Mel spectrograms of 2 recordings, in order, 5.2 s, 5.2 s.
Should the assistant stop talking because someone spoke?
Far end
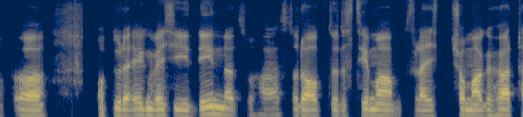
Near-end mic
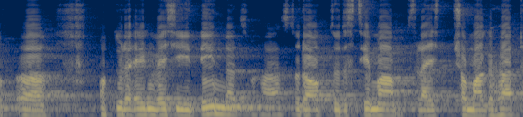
No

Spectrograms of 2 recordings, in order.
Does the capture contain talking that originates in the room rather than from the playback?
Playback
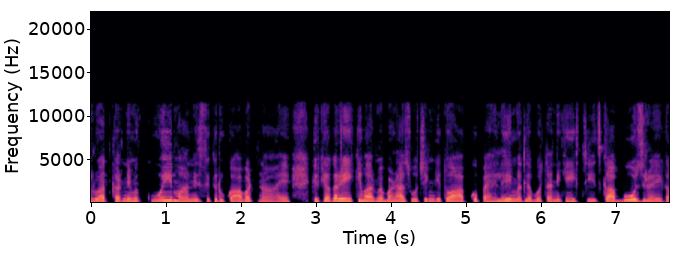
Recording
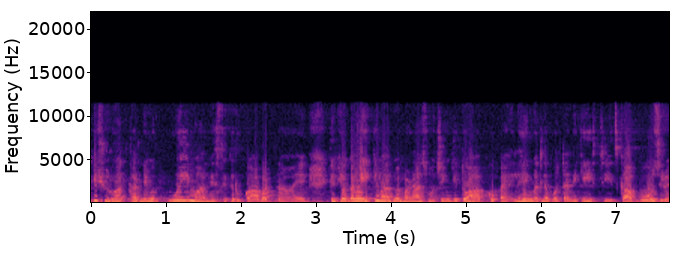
No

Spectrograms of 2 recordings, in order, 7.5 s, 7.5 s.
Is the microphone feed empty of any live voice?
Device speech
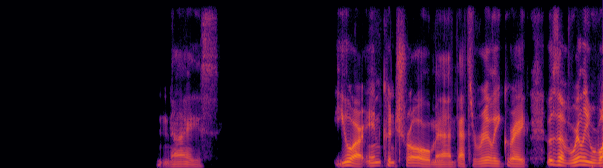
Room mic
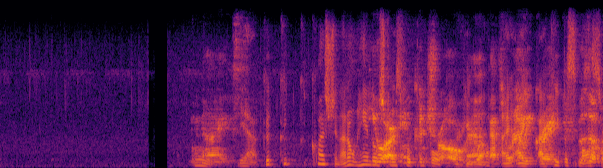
No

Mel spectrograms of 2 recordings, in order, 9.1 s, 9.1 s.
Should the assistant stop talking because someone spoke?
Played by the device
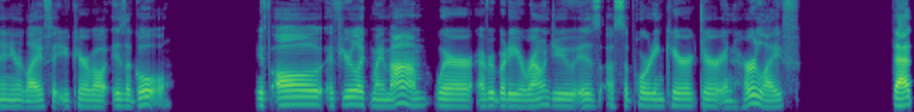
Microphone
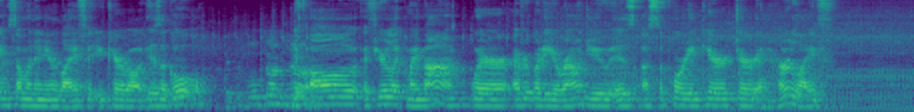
Yes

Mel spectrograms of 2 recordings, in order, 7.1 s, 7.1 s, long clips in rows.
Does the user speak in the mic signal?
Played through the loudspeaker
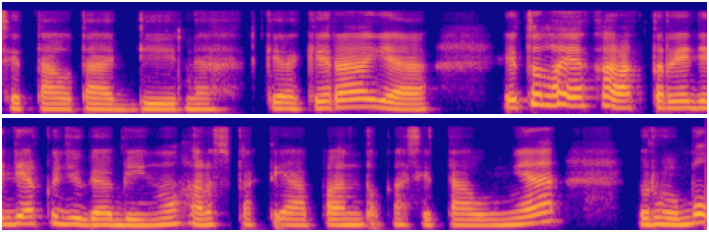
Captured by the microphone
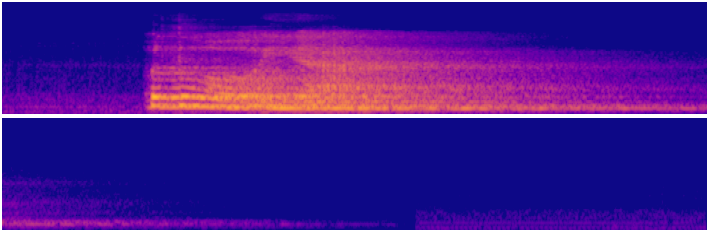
Yes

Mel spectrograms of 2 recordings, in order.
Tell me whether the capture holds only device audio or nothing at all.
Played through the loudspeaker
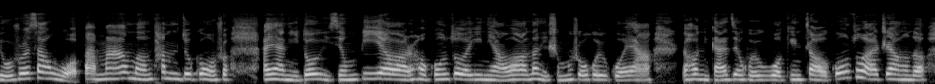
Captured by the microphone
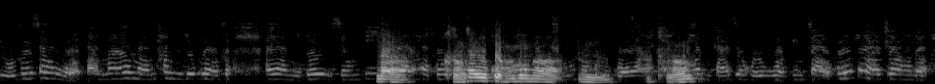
No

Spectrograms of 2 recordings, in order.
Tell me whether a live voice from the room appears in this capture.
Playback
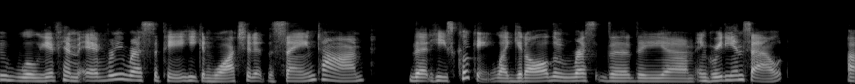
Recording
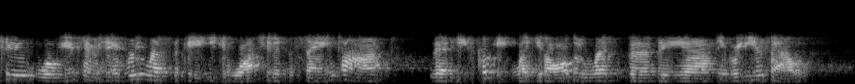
No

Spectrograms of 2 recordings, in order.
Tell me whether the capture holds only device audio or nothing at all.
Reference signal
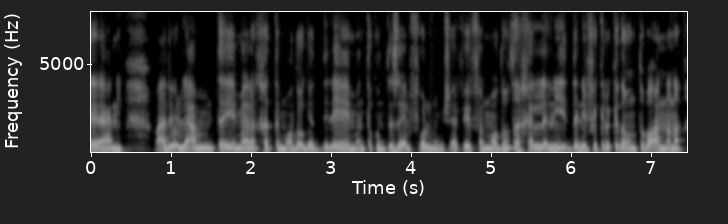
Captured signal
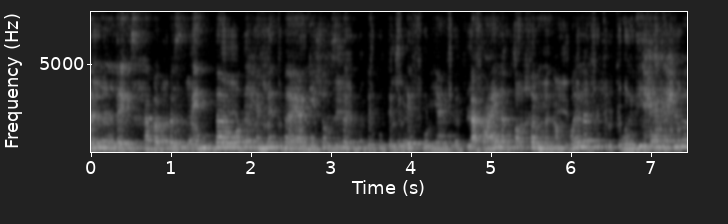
No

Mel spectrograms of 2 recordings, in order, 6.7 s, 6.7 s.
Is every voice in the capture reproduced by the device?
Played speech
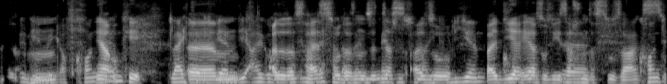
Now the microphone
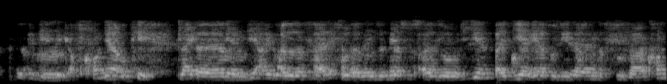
Yes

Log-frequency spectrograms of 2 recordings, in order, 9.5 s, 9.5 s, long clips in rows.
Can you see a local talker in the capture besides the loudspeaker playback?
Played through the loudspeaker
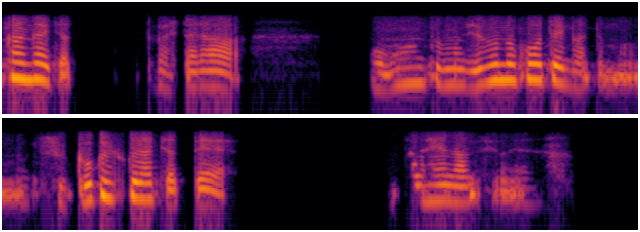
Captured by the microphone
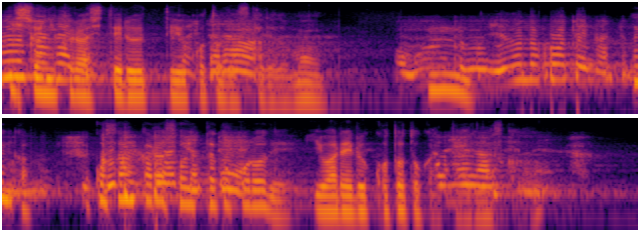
Yes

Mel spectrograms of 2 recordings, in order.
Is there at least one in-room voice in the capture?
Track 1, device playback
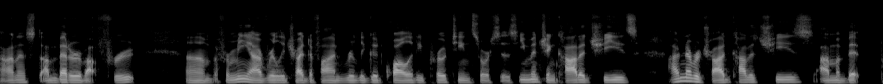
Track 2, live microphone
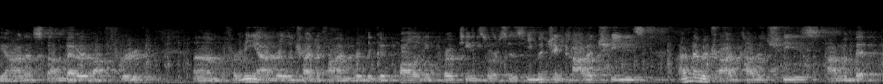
No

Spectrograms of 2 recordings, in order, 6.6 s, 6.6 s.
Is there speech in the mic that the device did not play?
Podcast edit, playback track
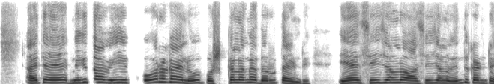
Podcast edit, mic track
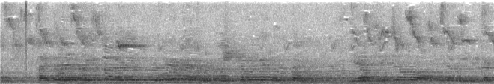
Yes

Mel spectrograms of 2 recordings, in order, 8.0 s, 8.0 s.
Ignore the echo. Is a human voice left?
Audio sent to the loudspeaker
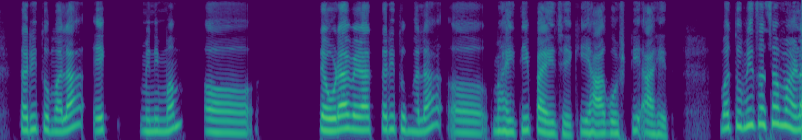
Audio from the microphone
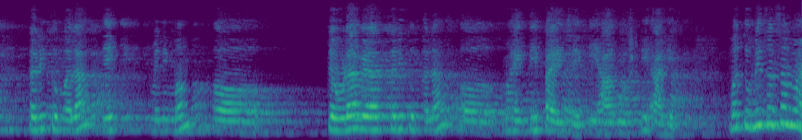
No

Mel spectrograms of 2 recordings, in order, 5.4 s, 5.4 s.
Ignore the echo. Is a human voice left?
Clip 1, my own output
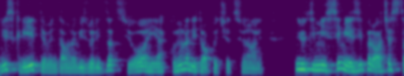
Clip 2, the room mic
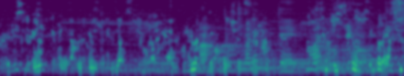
Yes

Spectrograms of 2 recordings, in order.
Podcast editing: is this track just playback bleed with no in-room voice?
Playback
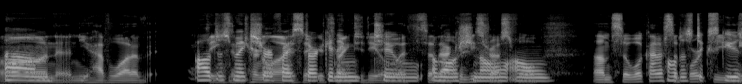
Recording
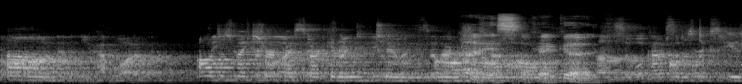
No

